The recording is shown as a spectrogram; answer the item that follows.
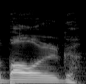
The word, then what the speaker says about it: Bolg: be bolg dance for bog one syllable bulk but it's so cathartic i love saying it maybe because it's similar to bulge you know let's not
